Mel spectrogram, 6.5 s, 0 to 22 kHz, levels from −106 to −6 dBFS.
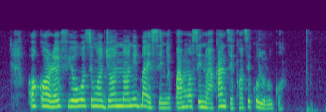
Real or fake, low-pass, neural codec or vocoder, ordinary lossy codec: real; 7.2 kHz; none; none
